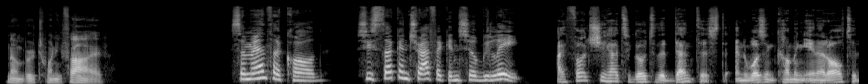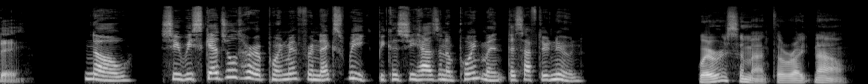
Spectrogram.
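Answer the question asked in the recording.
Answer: Stuck in traffic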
